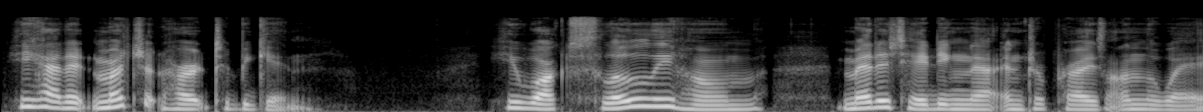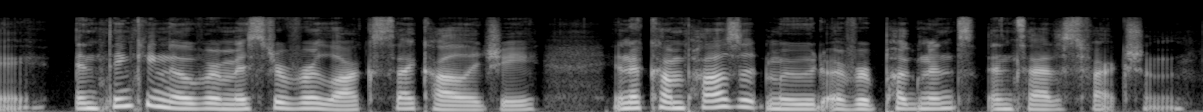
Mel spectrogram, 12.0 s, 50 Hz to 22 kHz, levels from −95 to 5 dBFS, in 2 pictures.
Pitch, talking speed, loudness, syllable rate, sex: 185 Hz, 160 wpm, -19 LUFS, 5.4 syllables/s, female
